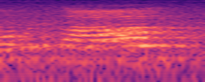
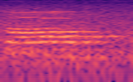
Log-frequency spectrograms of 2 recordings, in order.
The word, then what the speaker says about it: calf: CALF लिखते हैं तो काल्स है. क्या लिखते हैं? काल्स. बट प्रोनाउंसिएशन काल्स नहीं करते हैं. CALF लिखते हैं बट पढ़ते इसको क्या है? काफ. क्या पढ़ते हैं? हाँ, काफ. ठीक है, नॉट काल्स. यहाँ पे L महाराज जो ये सो रहे हैं, साइलेंट है ना.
